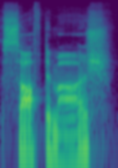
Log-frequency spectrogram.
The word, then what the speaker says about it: Softimage: It's pronounced softimage.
